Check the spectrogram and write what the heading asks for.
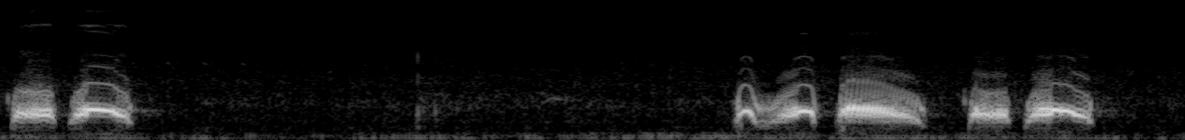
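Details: Spotted dove calling to draw in wild doves: two quick coos, about three seconds of silence, then a burst of four more low, hoarse coos, the second a long steady note.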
